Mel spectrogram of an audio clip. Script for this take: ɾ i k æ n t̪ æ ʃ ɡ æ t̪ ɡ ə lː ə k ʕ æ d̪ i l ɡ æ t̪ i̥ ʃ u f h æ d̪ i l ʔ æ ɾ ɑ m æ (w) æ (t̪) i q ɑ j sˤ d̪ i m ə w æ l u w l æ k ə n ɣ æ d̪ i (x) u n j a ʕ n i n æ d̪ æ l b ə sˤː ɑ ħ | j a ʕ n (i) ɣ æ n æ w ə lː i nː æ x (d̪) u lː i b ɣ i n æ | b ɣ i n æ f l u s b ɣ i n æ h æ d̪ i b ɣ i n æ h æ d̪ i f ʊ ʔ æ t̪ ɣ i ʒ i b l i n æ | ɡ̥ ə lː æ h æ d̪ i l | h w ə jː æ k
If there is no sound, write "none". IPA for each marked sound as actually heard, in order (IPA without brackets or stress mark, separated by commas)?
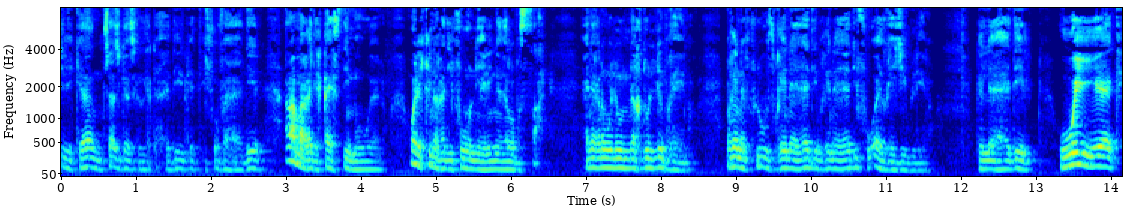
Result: ɣ, d̪, f, i, d̪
